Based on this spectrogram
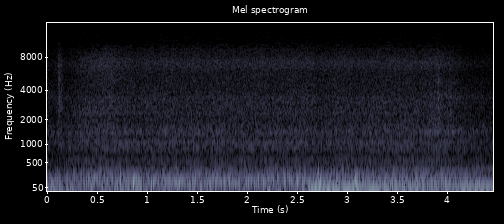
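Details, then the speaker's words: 2010 Ford Focus petrol engine idling with a steady low rumble that deepens slightly as the AC load comes on, now almost vibration-free after both motor mounts were replaced. Before, it shook badly at idle and under AC load. "guys it's like almost no vibrations in the terrier you put a load on it get the AC going"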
